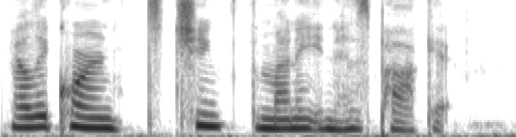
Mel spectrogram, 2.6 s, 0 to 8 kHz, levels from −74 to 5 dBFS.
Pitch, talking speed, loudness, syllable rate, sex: 210 Hz, 165 wpm, -16 LUFS, 6.6 syllables/s, female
